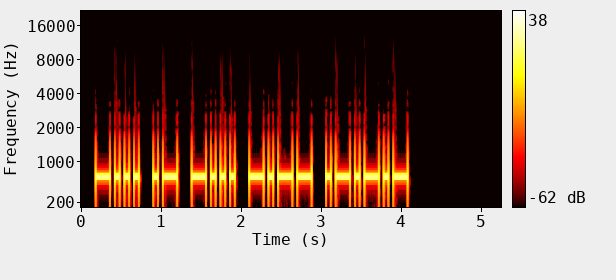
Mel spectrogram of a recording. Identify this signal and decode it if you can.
Morse code, heard as a keyed tone, about 20 wpm, 700 Hz. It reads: BABY.
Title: Sentences from Top 1300 Words 20wpm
